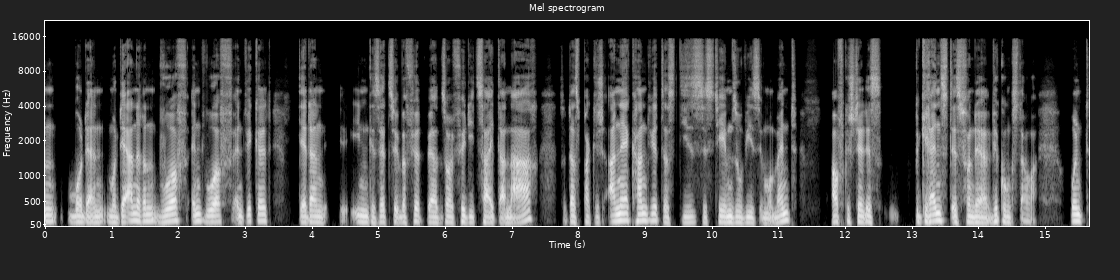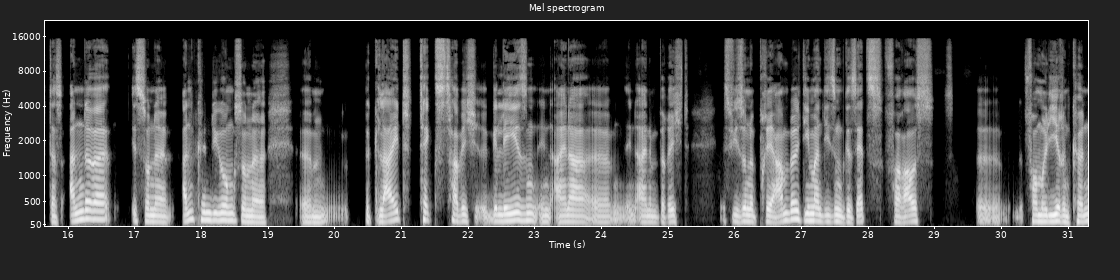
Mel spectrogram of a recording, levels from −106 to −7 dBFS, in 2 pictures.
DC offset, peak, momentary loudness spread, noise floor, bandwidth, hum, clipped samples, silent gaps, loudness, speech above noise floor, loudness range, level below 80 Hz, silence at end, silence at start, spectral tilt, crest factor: under 0.1%; -4 dBFS; 11 LU; -50 dBFS; 15.5 kHz; none; under 0.1%; 4.26-4.30 s, 11.63-11.67 s, 11.73-11.77 s, 12.86-12.90 s, 20.37-20.45 s; -20 LUFS; 30 dB; 4 LU; -54 dBFS; 0 s; 0 s; -5.5 dB/octave; 16 dB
